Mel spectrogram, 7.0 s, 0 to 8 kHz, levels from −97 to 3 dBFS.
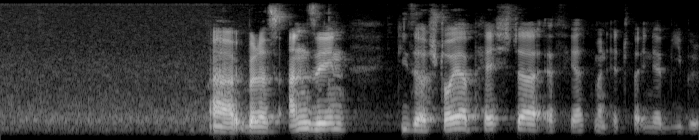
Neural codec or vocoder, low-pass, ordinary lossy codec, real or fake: none; 7.2 kHz; none; real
